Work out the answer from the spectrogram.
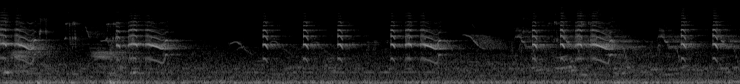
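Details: Female red-wattled lapwing, at a distance from its ground nest where one of four eggs has just hatched, gives loud, shrill, repeated alarm calls, harsh upward-inflected notes in quick bursts, apparently warning the chick of predators; low background rumble.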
